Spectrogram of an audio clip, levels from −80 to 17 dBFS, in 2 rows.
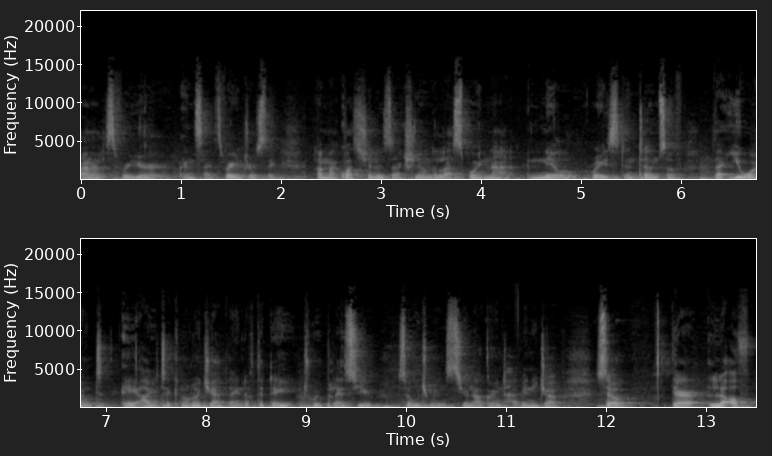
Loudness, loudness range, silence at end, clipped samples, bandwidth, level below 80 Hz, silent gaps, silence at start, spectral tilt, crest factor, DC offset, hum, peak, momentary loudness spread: -27 LUFS; 2 LU; 0 s; under 0.1%; 15.5 kHz; -56 dBFS; none; 0 s; -5 dB/octave; 20 dB; under 0.1%; none; -8 dBFS; 8 LU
